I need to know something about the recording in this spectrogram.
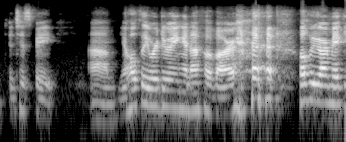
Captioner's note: laughs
